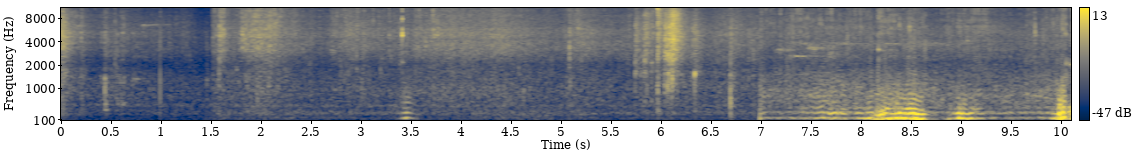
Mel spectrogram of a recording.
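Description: Bees buzz around a large wild beehive hanging from a tree in the forest, a scattered hum growing louder and denser toward the end as insects fly close.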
